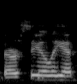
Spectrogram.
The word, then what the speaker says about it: Darcelia: my name my name my first name is darcelia people say ursula i'm like nope that's not it that's not it exactly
